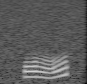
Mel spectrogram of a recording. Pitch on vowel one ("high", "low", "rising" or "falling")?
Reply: rising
